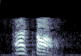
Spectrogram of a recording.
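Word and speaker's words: Echo (ἔχω): E-C-H long O. Echo.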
